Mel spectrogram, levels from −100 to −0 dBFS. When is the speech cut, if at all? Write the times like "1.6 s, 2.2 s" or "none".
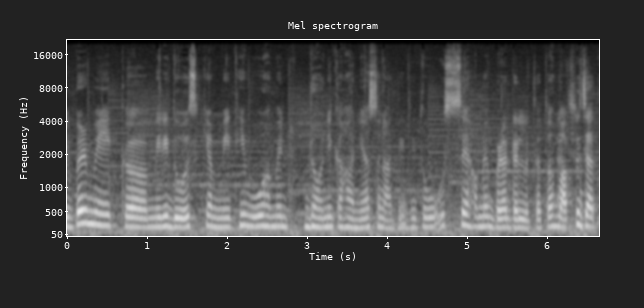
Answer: none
